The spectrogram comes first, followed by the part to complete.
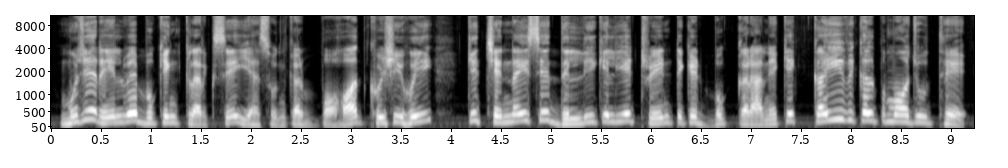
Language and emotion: Hindi, happy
